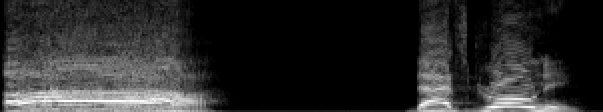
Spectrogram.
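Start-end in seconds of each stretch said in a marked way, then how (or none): 0.0-1.2 loud aching cry of anguish; groan. Shown as a demonstration. Preacher showing ugly crying to the church, loud anguished groan. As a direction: let out a raw, ugly groan.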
